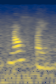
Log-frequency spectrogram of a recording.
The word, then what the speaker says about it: Phnom Penh: Phnom Penh.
